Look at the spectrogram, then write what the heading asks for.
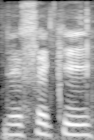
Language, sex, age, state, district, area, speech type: Hindi, male, 45-60, Uttar Pradesh, Hardoi, rural, spontaneous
